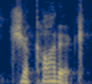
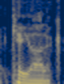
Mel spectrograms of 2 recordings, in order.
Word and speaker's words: chaotic: like yeah this is a great character he's chotic chotic yeah chaotic oh it's you know those things when you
